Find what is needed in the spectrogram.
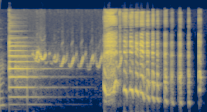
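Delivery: high, sly cackle; a mischievous snicker; gloating laugh. Acted. Gloating over the trap she set for the friend.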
